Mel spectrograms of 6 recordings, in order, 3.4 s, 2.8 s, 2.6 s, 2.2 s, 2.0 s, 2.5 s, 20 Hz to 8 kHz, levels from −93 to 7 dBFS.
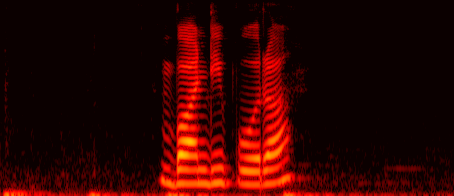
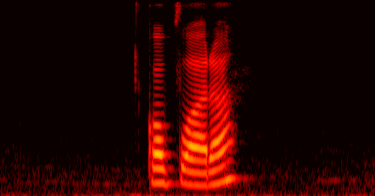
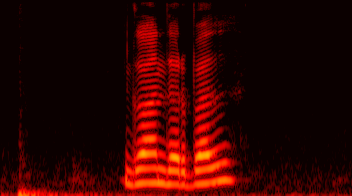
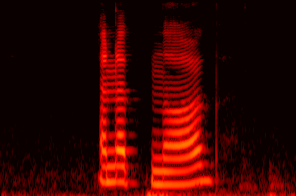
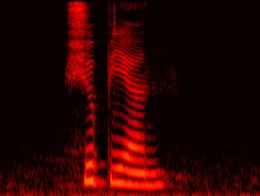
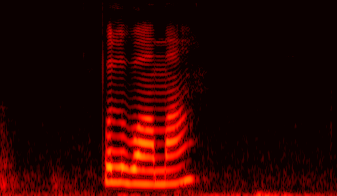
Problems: low volume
